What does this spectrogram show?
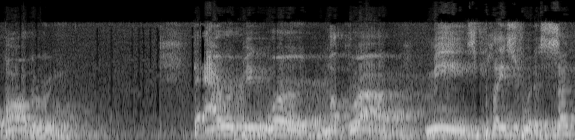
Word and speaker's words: Maghreb: Now, the area that I'm about to speak about is called the Maghreb. It's spelled M-A-G-H-R-E-B, or other people spell it in M-A-G-H-R-I-B, okay? And the Maghreb or Maghreb is the name given in pre-modern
